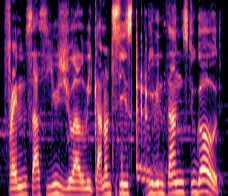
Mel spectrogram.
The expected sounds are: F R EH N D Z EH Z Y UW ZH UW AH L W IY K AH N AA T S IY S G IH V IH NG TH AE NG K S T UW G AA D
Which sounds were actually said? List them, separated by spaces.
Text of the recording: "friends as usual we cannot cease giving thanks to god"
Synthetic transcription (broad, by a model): F R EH N D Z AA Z Y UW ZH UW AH L W IY K AH N AA T S IY S G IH V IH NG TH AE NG S T UW G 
